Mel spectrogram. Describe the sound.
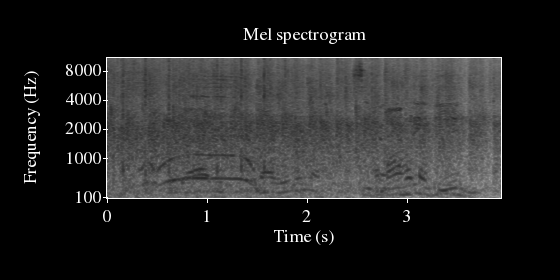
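A sustained round of applause welcoming an interview guest, dense and steady clapping at a fairly loud level, with voices and cheering mixed in underneath throughout.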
